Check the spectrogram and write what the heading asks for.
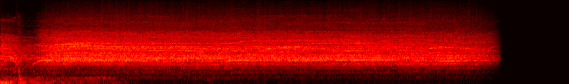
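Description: A studio audience screaming and cheering in high-pitched voices as a pop song finishes, with the song's last sung note fading in the first moment. The cheering cuts off suddenly near the end.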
